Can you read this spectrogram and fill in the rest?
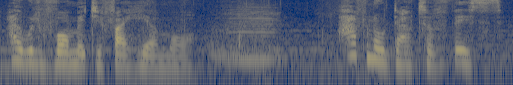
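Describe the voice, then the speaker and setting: A woman voicing a frightened expectant mother in a video game, bitter and pleading in a slow, mid-pitched voice. Music swells behind her. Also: close to an everyday voice. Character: desperate pregnant wife fearing for her child.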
